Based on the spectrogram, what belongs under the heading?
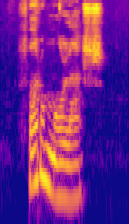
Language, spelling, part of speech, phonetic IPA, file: Polish, formularz, noun, [fɔrˈmulaʃ], LL-Q809 (pol)-formularz.wav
